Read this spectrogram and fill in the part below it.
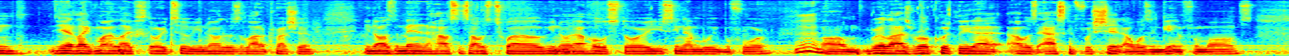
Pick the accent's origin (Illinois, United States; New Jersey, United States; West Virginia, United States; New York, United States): New Jersey, United States; moved away; Jersey. I'm from Jersey.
